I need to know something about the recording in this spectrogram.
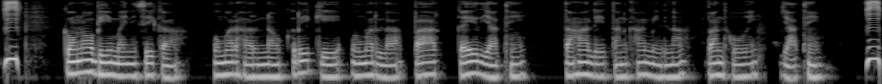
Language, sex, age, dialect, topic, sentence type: Chhattisgarhi, male, 18-24, Northern/Bhandar, banking, statement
